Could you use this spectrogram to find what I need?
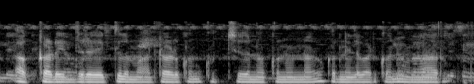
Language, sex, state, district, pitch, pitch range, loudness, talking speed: Telugu, male, Andhra Pradesh, Sri Satya Sai, 115 Hz, 115-125 Hz, -20 LUFS, 125 wpm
